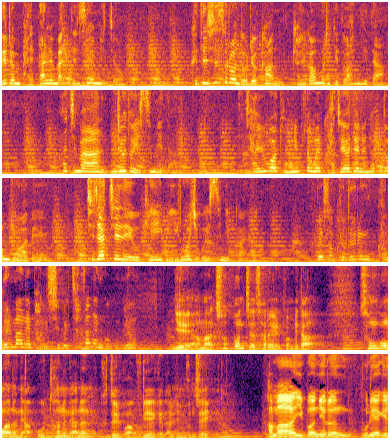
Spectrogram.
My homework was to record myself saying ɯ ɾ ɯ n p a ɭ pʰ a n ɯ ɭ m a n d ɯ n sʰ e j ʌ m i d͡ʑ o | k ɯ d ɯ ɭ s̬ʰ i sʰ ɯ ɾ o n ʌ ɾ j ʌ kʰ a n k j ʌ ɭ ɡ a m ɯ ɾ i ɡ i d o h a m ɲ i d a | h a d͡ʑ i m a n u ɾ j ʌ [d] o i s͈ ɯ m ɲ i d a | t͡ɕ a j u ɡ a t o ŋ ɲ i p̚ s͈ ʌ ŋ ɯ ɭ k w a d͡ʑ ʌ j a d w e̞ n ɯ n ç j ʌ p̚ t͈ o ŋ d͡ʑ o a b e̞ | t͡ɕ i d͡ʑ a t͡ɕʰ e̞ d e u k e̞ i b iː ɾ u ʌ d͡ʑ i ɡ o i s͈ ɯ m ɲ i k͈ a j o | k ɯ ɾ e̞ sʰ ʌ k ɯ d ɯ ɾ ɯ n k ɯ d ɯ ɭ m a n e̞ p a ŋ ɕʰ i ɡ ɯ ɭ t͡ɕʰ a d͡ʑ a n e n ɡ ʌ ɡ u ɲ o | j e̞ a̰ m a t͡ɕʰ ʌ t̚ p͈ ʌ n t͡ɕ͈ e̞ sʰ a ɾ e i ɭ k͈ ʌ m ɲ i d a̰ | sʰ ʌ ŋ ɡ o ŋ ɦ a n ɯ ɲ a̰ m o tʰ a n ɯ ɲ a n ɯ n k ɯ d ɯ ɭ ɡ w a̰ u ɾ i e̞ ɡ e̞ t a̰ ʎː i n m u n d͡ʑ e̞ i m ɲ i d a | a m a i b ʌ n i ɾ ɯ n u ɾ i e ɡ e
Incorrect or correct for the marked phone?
correct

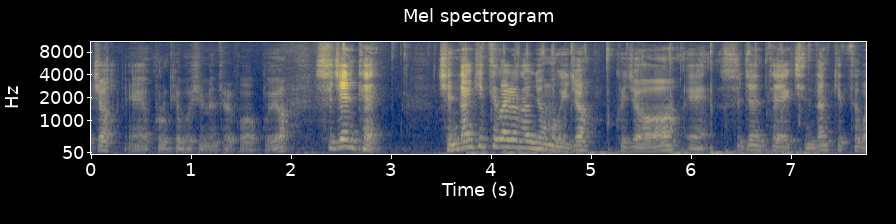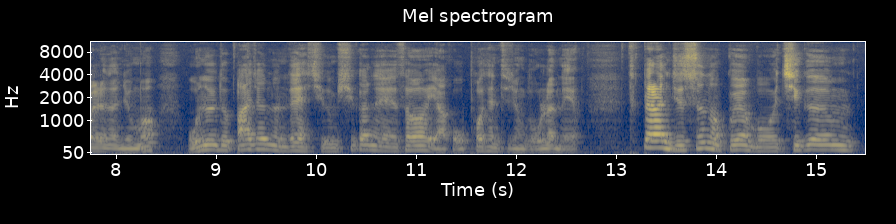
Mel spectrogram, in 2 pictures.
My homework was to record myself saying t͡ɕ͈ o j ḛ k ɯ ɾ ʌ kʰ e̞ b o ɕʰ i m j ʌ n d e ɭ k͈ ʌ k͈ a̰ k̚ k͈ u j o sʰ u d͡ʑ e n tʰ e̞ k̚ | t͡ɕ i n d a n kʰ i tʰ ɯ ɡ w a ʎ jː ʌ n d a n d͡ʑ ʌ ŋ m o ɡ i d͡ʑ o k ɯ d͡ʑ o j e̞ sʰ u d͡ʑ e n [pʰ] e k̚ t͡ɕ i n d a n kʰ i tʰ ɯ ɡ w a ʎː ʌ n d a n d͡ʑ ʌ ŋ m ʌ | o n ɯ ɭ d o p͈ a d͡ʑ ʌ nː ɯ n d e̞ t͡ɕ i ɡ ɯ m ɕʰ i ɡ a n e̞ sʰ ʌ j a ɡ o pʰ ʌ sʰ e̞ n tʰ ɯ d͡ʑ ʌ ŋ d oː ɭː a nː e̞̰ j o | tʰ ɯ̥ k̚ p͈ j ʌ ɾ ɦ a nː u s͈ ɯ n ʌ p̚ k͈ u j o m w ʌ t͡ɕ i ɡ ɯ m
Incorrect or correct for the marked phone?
incorrect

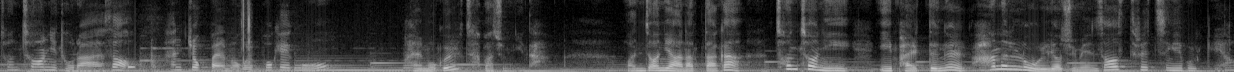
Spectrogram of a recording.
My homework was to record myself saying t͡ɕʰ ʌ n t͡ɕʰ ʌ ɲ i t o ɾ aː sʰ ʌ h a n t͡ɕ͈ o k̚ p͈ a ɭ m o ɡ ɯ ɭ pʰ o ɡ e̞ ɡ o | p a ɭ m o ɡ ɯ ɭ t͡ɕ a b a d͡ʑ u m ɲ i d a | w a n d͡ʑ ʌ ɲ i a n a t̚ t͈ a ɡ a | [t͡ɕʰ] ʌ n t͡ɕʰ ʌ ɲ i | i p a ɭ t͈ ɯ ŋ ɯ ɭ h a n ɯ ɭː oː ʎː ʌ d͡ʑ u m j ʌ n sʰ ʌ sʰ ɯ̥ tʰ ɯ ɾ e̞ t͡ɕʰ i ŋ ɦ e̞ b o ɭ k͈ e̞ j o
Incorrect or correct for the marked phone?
correct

